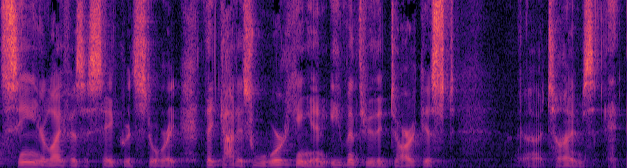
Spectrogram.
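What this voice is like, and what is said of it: Smooth NPR-style radio voice. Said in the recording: “I didn't know you had a NPR radio voice.”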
